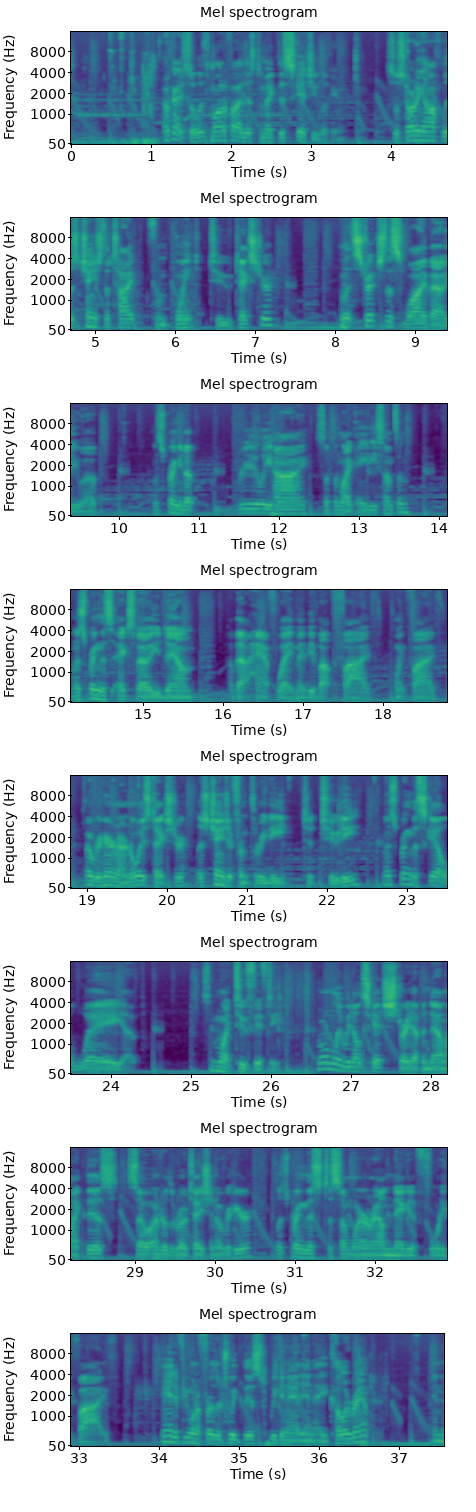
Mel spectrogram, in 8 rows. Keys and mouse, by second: 0.7 click, 1.8-3.7 middle drag, 6.1-7.4 drag, 10.2-13.9 drag, 15.7-18.8 drag, 19.7 click, 21.0-22.5 drag, 22.9-25.7 drag, 26.2 click, 29.9 click, 32.1-33.8 drag, 35.3 shift+a.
